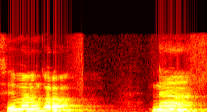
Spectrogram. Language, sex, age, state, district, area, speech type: Odia, male, 30-45, Odisha, Jagatsinghpur, urban, spontaneous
